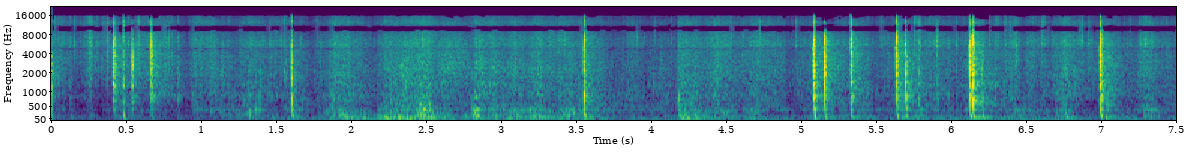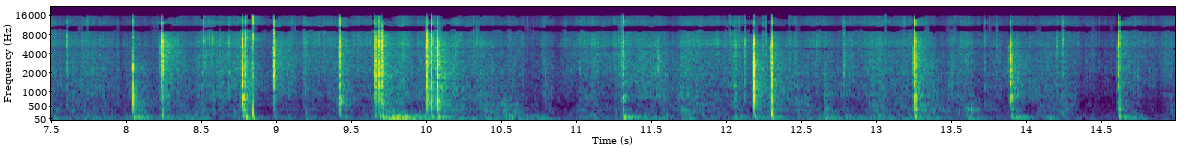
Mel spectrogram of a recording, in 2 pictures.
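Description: Fingertips and long painted nails pinch a large clear polyethylene bubble wrap sheet, popping its hollow air-filled bubbles and crinkling the film. Sharp, bright pops snap out at irregular intervals over a steady, hissy crinkling rustle, each pop dying away almost instantly.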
